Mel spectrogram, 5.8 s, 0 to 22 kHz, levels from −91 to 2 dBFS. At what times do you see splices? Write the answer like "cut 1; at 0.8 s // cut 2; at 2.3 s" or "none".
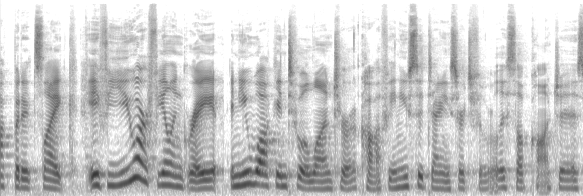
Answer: cut 1; at 0.8 s // cut 2; at 2.2 s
